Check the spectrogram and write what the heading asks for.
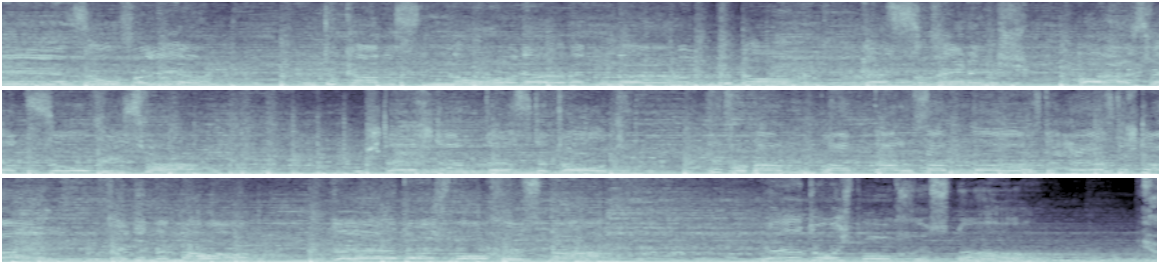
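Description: A loud, dense stretch of rock music with a full band and what sounds like a sung vocal line, playing continuously at steady volume for about half a minute.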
